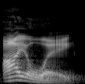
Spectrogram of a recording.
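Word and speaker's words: Ioway: The Iowa River, which defines much of east central Iowa, was named after the Iway. Yes, it's pronounced Iway Indian tribe.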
